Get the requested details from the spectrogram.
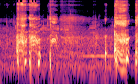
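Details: Adult student with a bad cough that disrupted a Hindi exam: runs of short, harsh coughs in quick clusters with brief pauses.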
